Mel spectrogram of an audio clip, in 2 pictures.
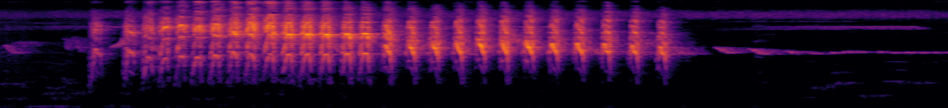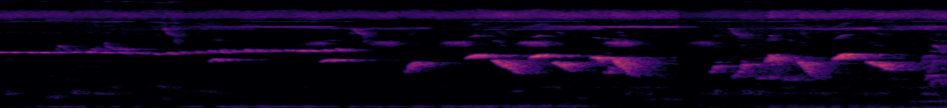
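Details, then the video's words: Grey-cheeked bulbul giving harsh full song with raspy notes, a tutor recording: a loud buzzing rattle for about three seconds, a long thin level whistle, then scattered short slurred chirps. "MASTERAN CUCAK JENGGOT FULL KASAR DAN BESETAN"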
